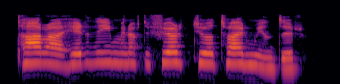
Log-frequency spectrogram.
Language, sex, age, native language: Icelandic, female, 11, Icelandic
